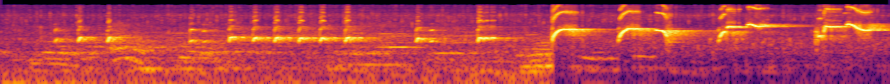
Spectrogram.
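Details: ['Sunda pied fantail song, recorded as training material for caged songbirds: a noisy first half of short repeated chirps with a background hum, then a series of loud, clear, arching whistled notes that rise and fall, about five phrases in under two seconds.']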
